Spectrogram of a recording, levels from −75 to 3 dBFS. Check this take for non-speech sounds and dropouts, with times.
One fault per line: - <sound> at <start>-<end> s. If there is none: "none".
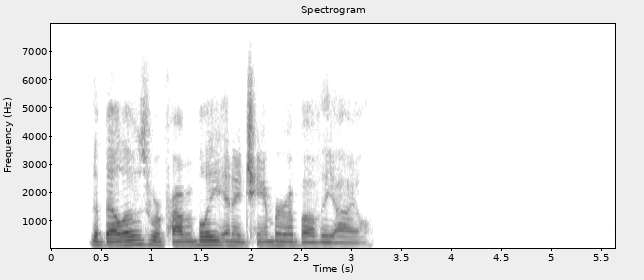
none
